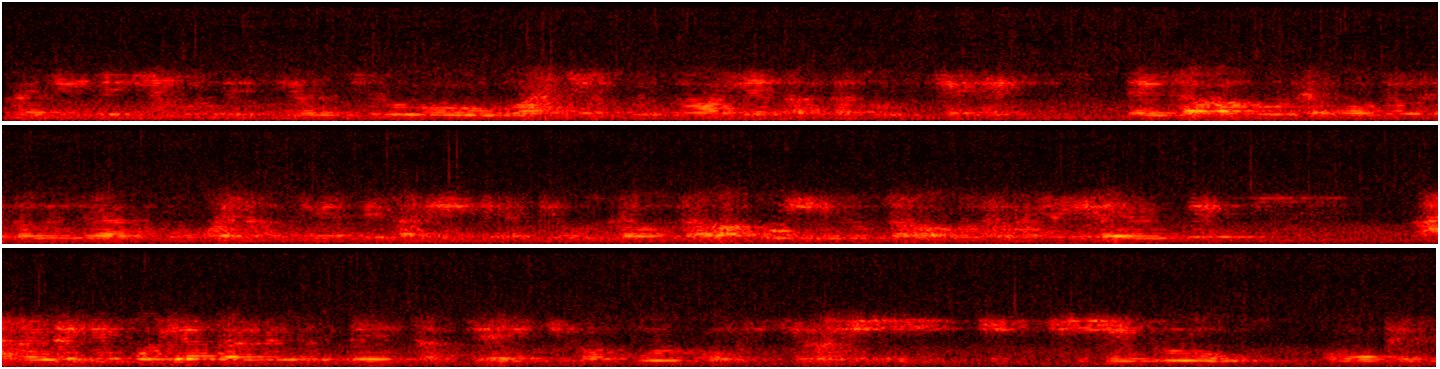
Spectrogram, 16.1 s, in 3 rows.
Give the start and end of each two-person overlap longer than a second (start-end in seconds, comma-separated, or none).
none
